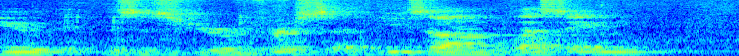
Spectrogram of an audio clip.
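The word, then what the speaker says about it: 地藏: So Dizang, fourth tone for both. So it's like going down.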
